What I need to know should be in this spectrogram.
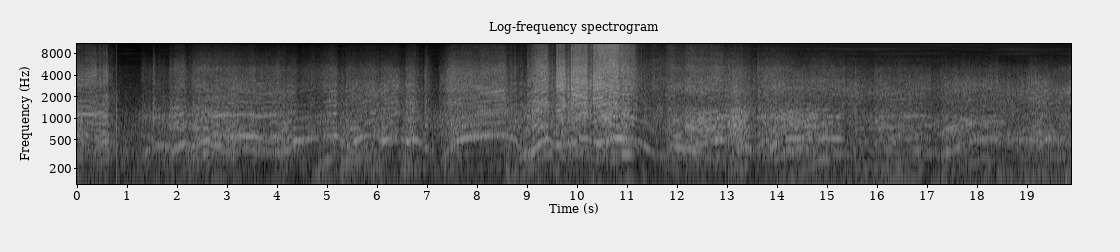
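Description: Racing car engines rev hard and wail up and down.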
